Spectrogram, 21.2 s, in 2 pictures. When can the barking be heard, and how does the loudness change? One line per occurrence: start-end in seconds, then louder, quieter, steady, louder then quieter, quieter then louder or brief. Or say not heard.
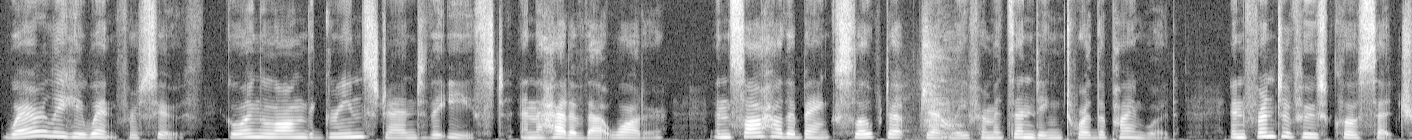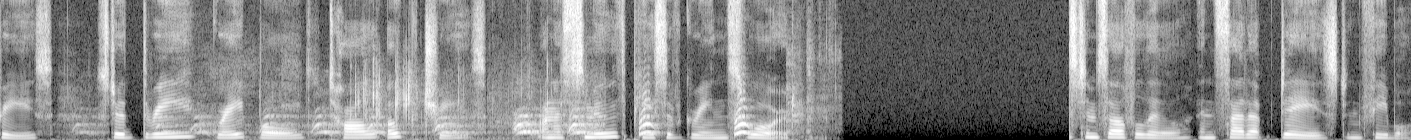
10.8-16.7 louder.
